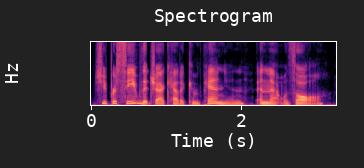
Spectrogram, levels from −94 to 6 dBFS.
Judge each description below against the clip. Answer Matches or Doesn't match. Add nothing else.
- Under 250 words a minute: Matches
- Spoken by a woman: Matches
